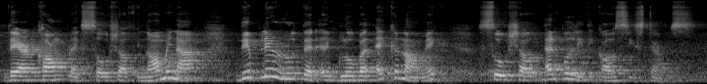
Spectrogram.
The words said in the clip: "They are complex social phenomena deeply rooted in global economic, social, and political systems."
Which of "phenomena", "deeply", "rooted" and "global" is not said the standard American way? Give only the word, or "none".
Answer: none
